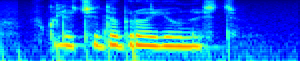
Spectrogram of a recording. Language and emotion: Russian, neutral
